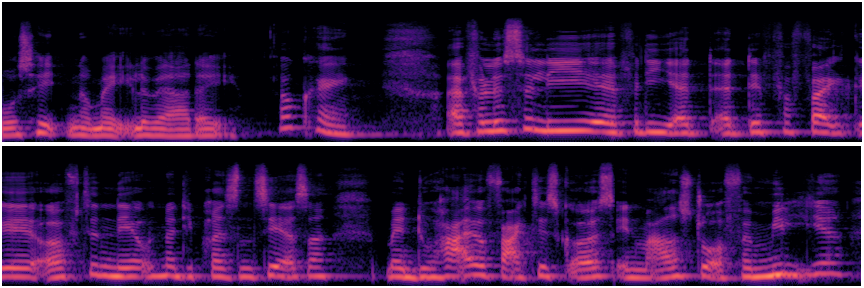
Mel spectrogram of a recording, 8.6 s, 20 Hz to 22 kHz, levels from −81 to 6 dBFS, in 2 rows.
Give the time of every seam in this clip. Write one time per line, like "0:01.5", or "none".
0:07.4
